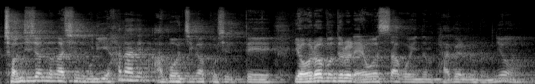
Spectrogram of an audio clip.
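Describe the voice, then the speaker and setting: A man's voice: medium pitch, brisk, a little mellow. A man preaching at a Friday prayer meeting as pastor, fervently questioning the congregation directly in a large church hall.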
